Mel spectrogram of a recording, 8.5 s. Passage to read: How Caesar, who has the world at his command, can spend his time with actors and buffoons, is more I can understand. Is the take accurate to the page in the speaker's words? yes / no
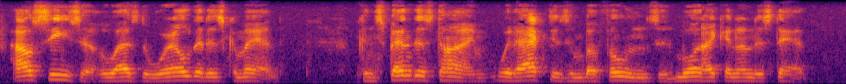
yes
